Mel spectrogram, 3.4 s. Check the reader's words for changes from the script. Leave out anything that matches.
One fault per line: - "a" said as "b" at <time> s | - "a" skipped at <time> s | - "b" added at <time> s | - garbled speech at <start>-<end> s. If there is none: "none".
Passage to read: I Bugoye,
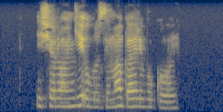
- "Shyorongi ubuzima bwari" added at 0.7 s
